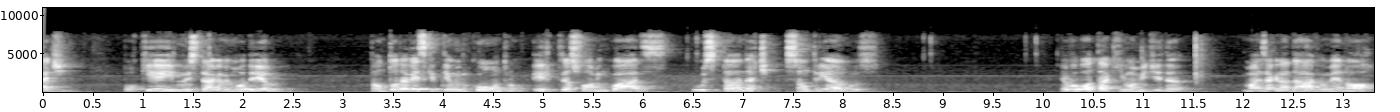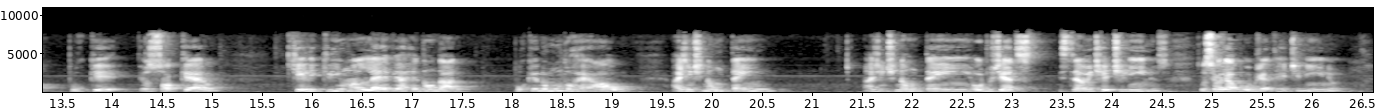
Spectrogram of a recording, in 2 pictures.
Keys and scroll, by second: 10.7 KP_Decimal, 10.9 KP_2, 11.1 KP_5, 11.4 Return.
